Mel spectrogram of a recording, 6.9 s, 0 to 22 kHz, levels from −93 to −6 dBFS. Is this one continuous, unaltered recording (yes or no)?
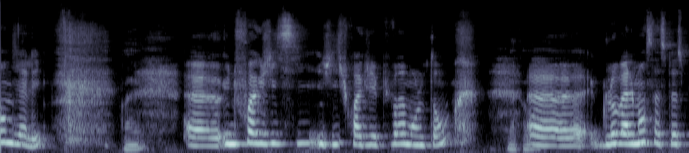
no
